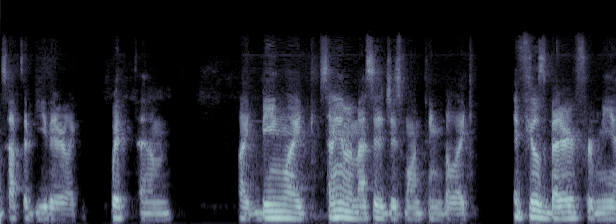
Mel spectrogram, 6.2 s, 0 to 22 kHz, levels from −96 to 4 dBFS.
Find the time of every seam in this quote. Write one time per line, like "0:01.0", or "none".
0:03.2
